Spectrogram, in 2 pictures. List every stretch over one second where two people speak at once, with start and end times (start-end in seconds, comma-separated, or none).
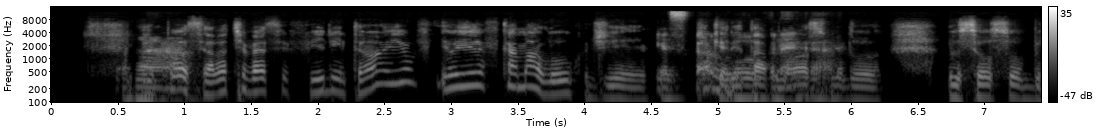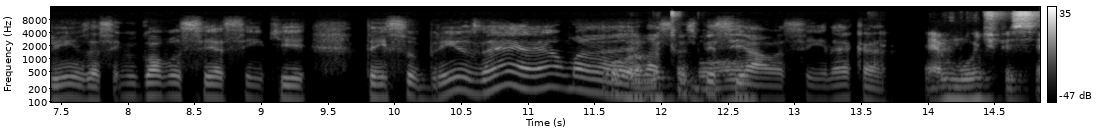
4.8-6.0, 11.5-12.8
